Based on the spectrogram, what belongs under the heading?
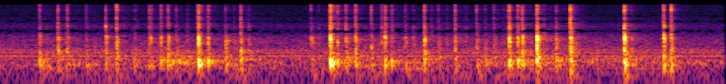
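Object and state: Plastic laptop keyboard being typed on.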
